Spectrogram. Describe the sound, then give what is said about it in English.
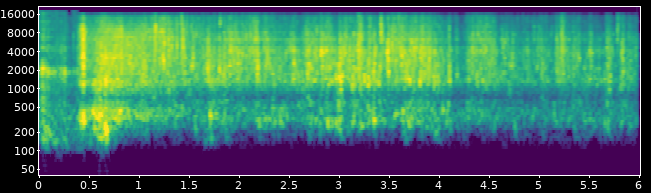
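Rushing river water splashes and churns steadily for several seconds, a dense wash of flowing sound with bright spattering on top and no voices. “Okay, remember, the trick to not getting swept over the waterfall is swimming upstream.”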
